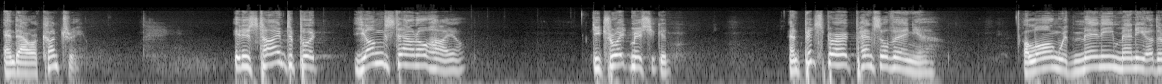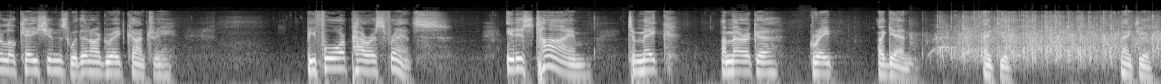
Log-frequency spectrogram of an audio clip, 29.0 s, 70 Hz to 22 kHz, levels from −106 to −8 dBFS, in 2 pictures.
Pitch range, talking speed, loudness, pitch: 155-225 Hz, 85 wpm, -18 LUFS, 185 Hz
